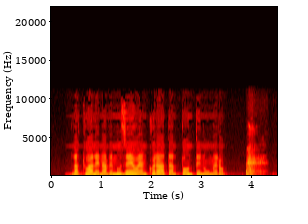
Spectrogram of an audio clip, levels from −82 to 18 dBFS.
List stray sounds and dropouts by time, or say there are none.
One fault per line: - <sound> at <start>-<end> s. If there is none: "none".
- laugh at 3.9-4.4 s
